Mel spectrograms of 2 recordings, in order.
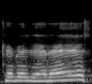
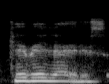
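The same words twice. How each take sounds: First: The voice rises at the end. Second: The voice falls at the end.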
